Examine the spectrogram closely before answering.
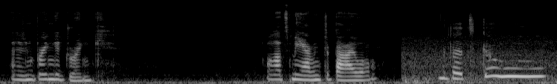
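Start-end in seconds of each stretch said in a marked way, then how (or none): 4.4-5.5 raised, higher hype shout; gym hype call. Real, not acted. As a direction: psych yourself up out loud. Hyping up during the gym workout.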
